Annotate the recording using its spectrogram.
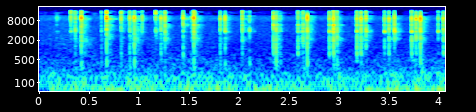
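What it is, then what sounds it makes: Conch shell tapped and scratched. A conch shell is tapped and scratched, giving a quiet, irregular series of about 18 sharp, bright clicks with almost no ring. Faint scraping fills the gaps between the clicks over a soft low rumble.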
